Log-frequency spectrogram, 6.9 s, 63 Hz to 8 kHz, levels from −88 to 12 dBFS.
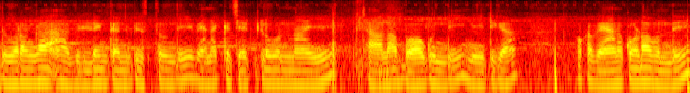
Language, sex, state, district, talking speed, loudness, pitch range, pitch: Telugu, male, Andhra Pradesh, Manyam, 130 wpm, -18 LUFS, 105-115 Hz, 110 Hz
